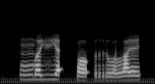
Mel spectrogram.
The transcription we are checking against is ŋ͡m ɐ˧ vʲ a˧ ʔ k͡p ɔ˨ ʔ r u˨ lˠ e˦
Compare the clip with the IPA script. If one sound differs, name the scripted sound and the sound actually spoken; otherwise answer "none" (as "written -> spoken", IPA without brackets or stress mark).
none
